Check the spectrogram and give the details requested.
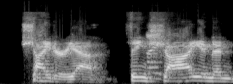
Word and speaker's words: Scheider: Roy Schneider was schne am I mispronouncing shider shider shider yeah shider yeah think Shy and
